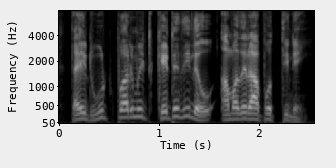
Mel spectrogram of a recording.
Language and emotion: Bengali, neutral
